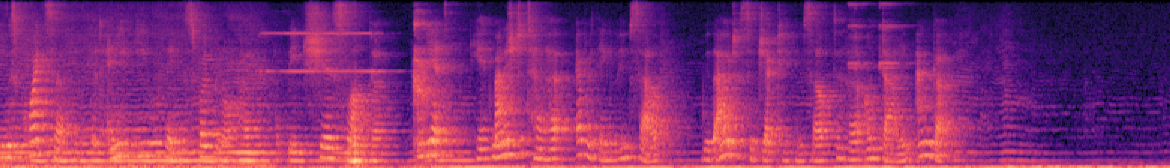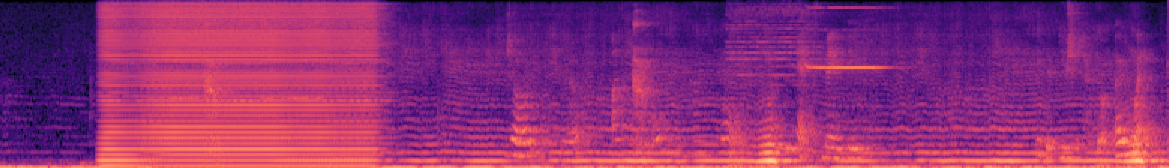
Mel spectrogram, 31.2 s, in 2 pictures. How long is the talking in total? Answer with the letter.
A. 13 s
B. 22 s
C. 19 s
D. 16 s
C.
